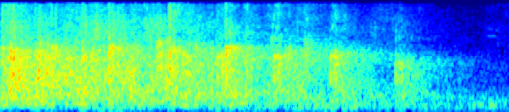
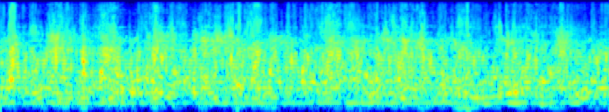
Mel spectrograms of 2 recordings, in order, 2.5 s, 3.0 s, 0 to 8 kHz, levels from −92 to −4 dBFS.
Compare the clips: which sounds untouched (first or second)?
first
